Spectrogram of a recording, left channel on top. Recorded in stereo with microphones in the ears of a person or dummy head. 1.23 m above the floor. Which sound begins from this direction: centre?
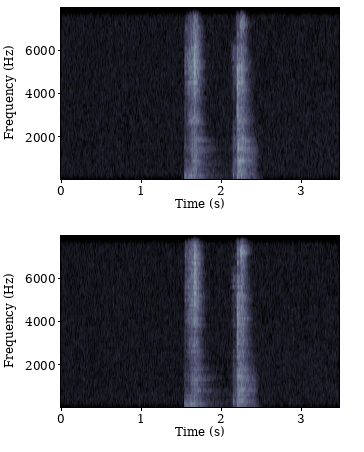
A cupboard door, at 1.5 s.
